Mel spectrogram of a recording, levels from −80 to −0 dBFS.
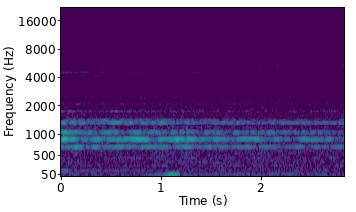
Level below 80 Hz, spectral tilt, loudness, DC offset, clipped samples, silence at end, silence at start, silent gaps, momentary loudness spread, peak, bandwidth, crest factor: -54 dBFS; -3.5 dB/octave; -44 LUFS; under 0.1%; under 0.1%; 0 s; 0 s; none; 9 LU; -26 dBFS; 7.6 kHz; 18 dB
